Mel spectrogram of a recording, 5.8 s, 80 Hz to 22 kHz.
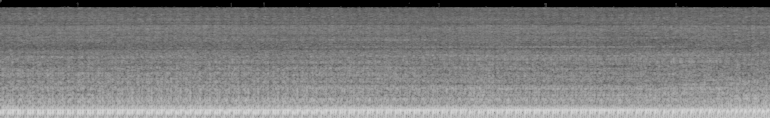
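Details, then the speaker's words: Honda CBR600 F4i inline-four after fixing a no-spark/no-fuel fault with a new ECU, wiring harness and ignition-switch zener diode, warming up after startup: smooth, even idle with a steady low drone, no knocks or misses; normal idle. "let me get you a little startup which I hear the gas tank prime oh that sounds so good man"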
